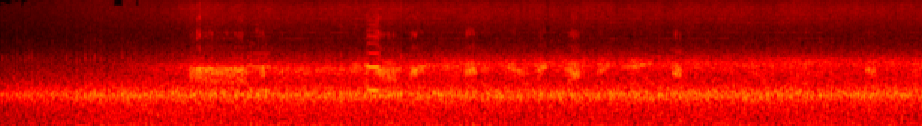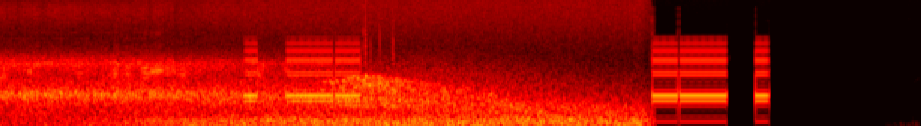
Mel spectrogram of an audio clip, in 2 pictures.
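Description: Science-fiction spaceship sound effect: a steady rushing noise with a hum, then a deepening rumble and a whine falling in pitch over the last few seconds, as of a craft descending. It cuts off suddenly into a short harsh electronic buzz, then one more brief burst.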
